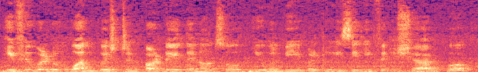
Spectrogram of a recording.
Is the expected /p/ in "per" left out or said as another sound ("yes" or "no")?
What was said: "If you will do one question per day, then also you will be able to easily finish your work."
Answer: no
